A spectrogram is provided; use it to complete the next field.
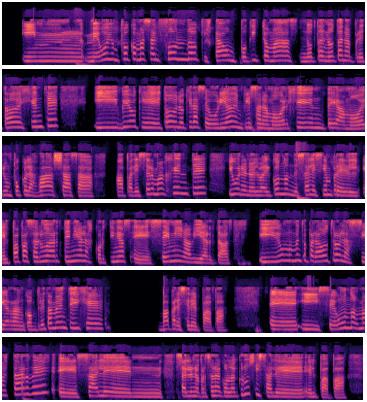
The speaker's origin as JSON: {"language": "Spanish", "country": "Argentina", "said": "Soy argentina"}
